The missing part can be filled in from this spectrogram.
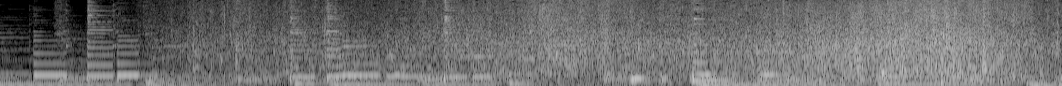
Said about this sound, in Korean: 저 어디선가 파도 소리가 잔잔하게 들려오고요.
